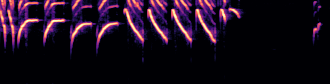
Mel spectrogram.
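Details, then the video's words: Canary calls for training other canaries: about a dozen loud whistled notes sweeping downward in quick succession, then silence and one brief rising chirp at the end. "Masteran Suara Burung Kenari Gacor Panjang cuit cuit Ngerol untuk Pancingan Kenari!"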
